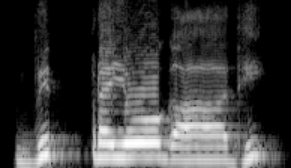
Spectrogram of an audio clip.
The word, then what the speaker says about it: viprayogādhi: Om govinda, govinda, govinda, viprayogādhi, not the, there is a H sound.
